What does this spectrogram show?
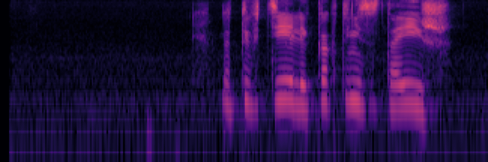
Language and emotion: Russian, angry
